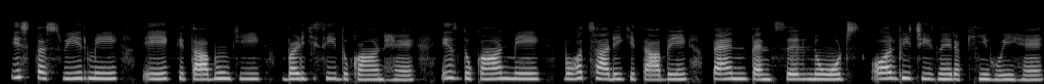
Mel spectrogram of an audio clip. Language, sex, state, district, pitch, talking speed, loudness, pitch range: Hindi, female, Uttar Pradesh, Etah, 255 Hz, 145 wpm, -24 LUFS, 240-265 Hz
